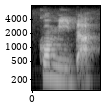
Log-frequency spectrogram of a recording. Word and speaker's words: comida: So pronounce these words by yourself and you will see that the stressed one is the syllable where we put more intensity. So once more we pronounce this word comida.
